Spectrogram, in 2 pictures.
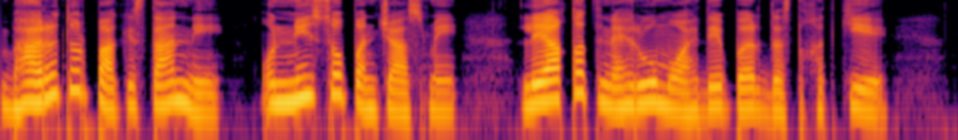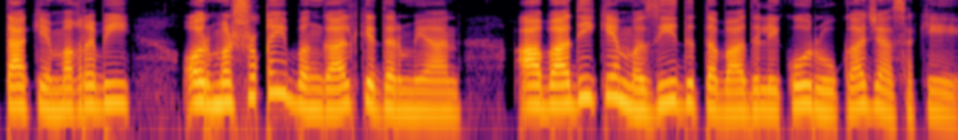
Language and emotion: Urdu, neutral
